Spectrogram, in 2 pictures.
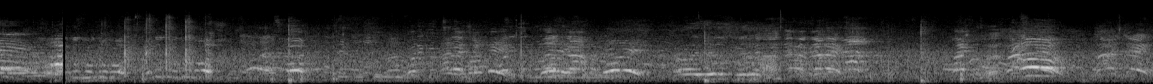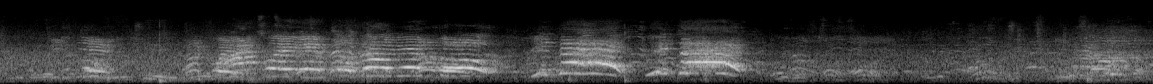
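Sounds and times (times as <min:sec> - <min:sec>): men shouting high-pitched calls: 0:09.5 - 0:19.2.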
